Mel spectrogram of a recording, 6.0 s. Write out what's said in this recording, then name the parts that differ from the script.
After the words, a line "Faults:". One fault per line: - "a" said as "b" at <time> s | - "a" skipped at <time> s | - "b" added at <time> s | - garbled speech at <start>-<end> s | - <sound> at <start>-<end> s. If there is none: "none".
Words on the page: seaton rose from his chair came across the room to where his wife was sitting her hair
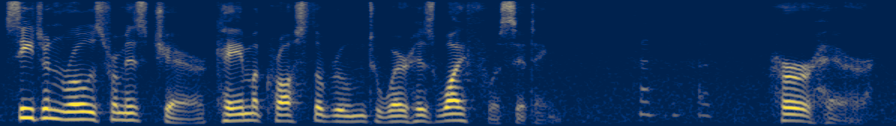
seaton rose from his chair came across the room to where his wife was sitting her hair
Faults:
- laugh at 4.2-4.8 s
